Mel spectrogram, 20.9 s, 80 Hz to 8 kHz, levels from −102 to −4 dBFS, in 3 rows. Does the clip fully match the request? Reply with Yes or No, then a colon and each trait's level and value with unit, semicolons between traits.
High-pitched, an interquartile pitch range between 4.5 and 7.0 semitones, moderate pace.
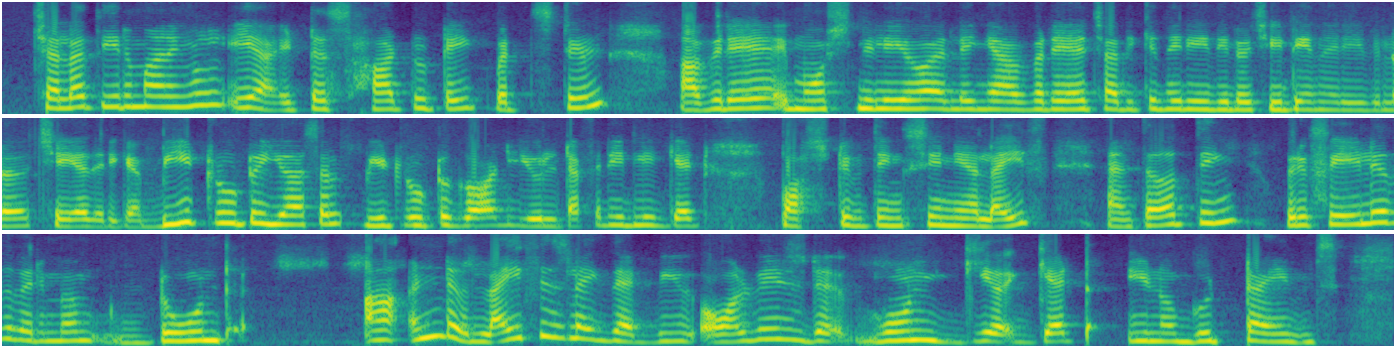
No: high, 220 Hz; average, 3.4 semitones; average, 160 wpm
